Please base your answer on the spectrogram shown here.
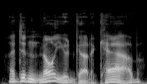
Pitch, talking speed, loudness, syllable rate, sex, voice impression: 105 Hz, 325 wpm, -17 LUFS, 6.3 syllables/s, male, very masculine, slightly middle-aged, very thick, tensed, powerful, bright, slightly soft, slightly muffled, fluent, slightly raspy, very cool, intellectual, refreshing, very sincere, calm, mature, friendly, very reassuring, unique, very elegant, slightly wild, sweet, lively, kind, slightly intense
